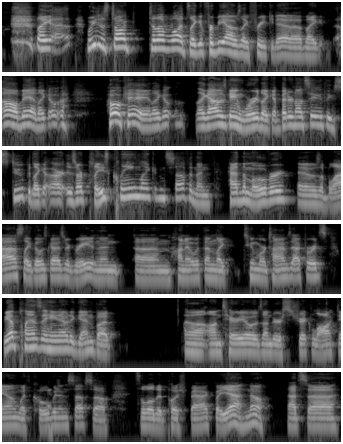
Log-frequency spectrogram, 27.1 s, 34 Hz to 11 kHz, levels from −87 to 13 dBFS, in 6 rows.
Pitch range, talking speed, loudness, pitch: 130-200 Hz, 225 wpm, -23 LUFS, 150 Hz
